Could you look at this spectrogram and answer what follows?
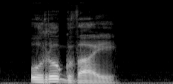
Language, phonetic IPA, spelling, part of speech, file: Polish, [uˈruɡvaj], Urugwaj, proper noun, Pl-Urugwaj.ogg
